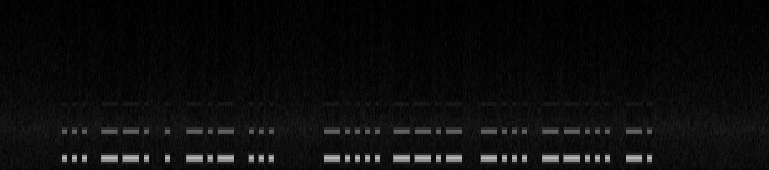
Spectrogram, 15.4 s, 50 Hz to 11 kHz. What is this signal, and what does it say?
Morse code, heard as a keyed tone, hand-sent with a paddle, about 12 wpm, 860 Hz. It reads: SGEKS 6QB7N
